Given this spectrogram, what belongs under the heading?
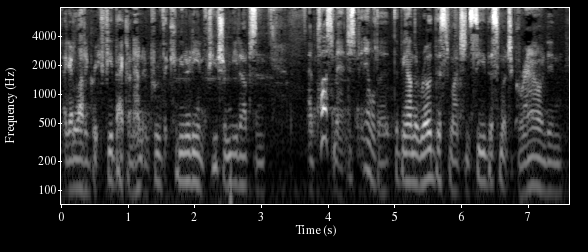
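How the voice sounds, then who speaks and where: A man with a hoarse smoker's rasp, talking as host in a casual, reflective, off-the-cuff audio diary and often repeating a phrase as he goes. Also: on the low side, lively intonation, quick pace, darkish tone. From United States. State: hoarse voice from a long trip. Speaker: podcast host.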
